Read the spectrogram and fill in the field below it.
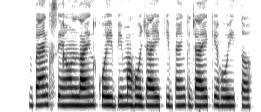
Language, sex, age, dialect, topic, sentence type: Magahi, female, 18-24, Western, banking, question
